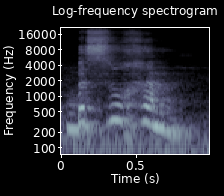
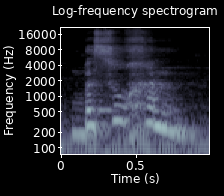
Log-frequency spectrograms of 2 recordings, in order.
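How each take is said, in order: No difference in how they are said.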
